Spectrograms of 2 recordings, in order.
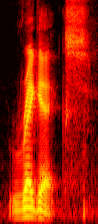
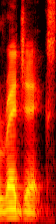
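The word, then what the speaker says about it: regex: Change the match type to, and this is getting a little bit technical here, matches reg x or reax, depending on how you choose to pronounce it.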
